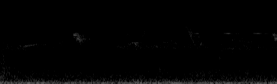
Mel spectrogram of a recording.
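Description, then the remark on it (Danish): Birds from the Vestre Kirkegård cemetery chirping and singing in scattered short calls, heard from inside a prison cell in Vestre Fængsel, Copenhagen, on the night of 2 May 1991 and recorded on a cassette tape recorder, over a steady low rumble of background noise, with no one speaking. “Fuglene fra Vestre Kirkegård.”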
